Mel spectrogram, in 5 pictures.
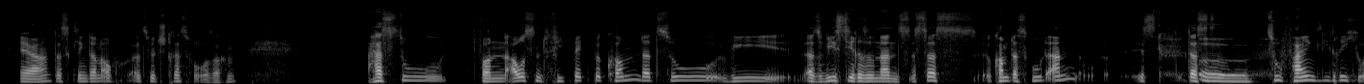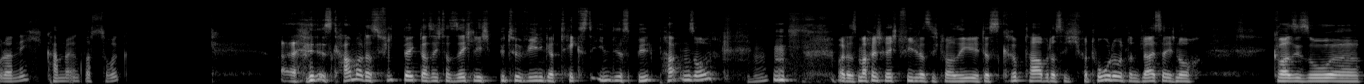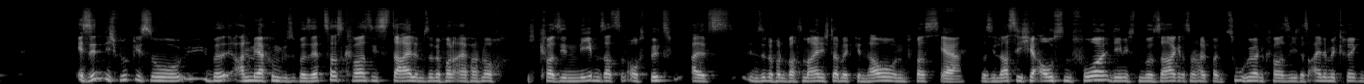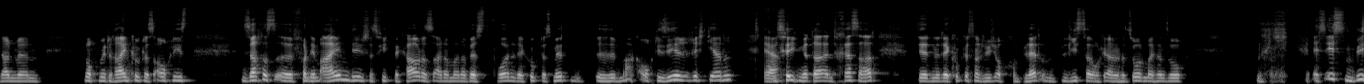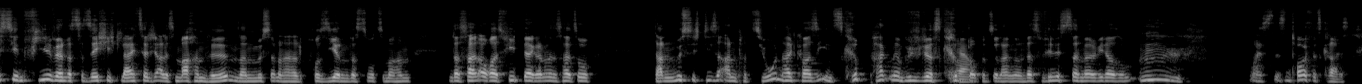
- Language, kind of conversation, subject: German, advice, Wie blockiert dich Perfektionismus bei deinen Projekten und wie viel Stress verursacht er dir?
- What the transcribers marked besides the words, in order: other noise; laughing while speaking: "Äh, es"; chuckle; laughing while speaking: "weswegen"; chuckle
